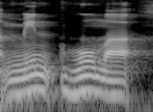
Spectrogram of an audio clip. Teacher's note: یہاں نون ساکن کا اظہار ہے، غنہ نہیں کریں گے اور نون کو ہلائیں گے بھی نہیں۔ ہما، ما الف مدہ ہے، ما یہ بھی الف مدہ ہے۔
